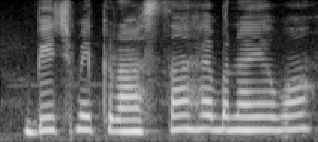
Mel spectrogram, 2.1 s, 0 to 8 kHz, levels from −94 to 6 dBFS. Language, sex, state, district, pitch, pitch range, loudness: Hindi, female, Bihar, Patna, 275 Hz, 260-285 Hz, -13 LUFS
